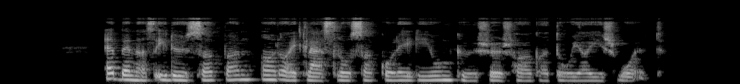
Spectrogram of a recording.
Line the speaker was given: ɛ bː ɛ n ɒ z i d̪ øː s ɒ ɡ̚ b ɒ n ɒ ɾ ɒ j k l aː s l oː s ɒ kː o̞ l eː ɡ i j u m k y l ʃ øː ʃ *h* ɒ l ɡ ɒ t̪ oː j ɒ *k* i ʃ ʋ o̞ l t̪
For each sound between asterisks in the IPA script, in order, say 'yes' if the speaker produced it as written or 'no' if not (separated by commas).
yes, no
